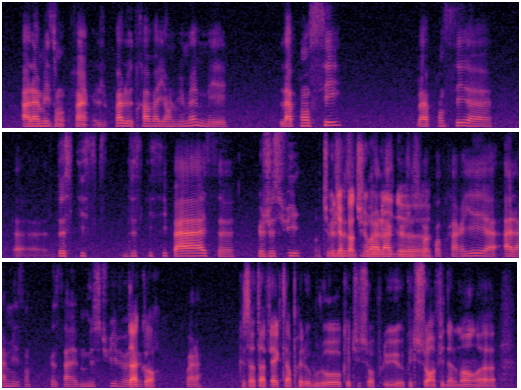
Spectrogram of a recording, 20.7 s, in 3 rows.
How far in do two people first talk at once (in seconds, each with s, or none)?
11.1 s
